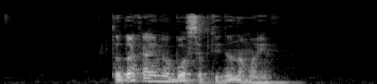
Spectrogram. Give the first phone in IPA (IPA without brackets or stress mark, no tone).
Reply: t̪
